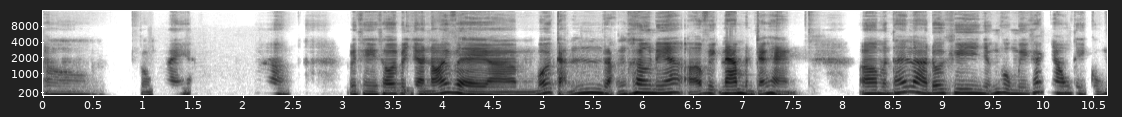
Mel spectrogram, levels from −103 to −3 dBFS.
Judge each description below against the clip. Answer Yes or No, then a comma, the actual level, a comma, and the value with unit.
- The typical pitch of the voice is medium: Yes, medium, 155 Hz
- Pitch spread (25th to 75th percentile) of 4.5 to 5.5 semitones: Yes, average, 5.2 semitones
